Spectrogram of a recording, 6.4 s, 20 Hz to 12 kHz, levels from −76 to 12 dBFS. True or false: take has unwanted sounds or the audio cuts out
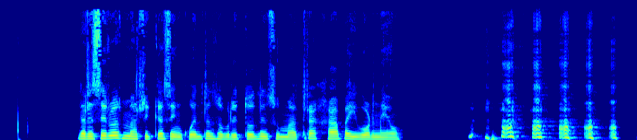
true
